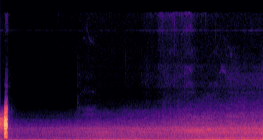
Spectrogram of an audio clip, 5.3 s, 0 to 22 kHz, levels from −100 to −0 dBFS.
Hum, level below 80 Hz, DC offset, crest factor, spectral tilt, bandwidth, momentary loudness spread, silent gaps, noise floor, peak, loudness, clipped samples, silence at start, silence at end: none; -46 dBFS; under 0.1%; 28 dB; -3.5 dB/octave; over 20 kHz; 12 LU; none; -50 dBFS; -2 dBFS; -25 LUFS; under 0.1%; 0 s; 0 s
